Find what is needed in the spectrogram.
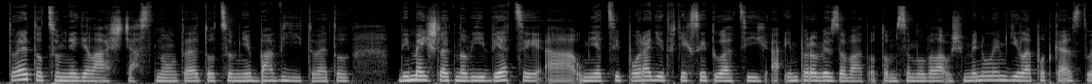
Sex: female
